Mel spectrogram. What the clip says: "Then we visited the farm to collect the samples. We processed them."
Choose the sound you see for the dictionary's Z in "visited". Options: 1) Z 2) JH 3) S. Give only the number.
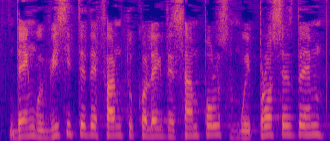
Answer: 3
